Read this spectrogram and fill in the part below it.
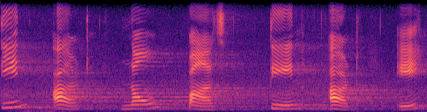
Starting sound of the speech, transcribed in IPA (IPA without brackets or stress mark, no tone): t̪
